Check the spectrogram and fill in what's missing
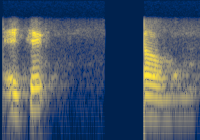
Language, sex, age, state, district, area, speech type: Bodo, female, 60+, Assam, Chirang, rural, conversation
